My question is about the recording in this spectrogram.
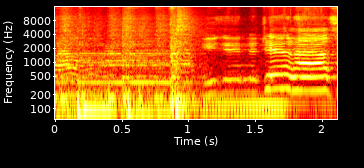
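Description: Live country band playing, with acoustic and electric guitars over a drum kit.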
